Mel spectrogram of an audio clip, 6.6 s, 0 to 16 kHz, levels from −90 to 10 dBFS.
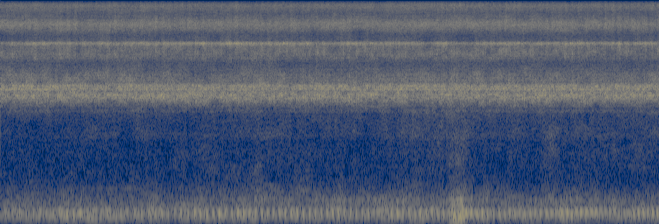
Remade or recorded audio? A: remade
